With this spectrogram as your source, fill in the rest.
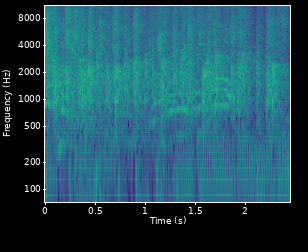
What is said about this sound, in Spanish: Un fuerte aplauso, por favor.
